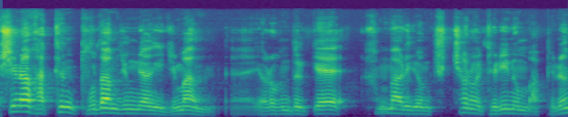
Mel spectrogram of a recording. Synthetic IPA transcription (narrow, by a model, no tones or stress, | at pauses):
k̚ɕ͈inakatʰɯnpudamd͡ʑuŋɲaŋid͡ʑimanḛjʌ̰ɾʌbundɯɭk͈e̞ | hanmaɾit͡ɕomt͡ɕʰu̥t͡ɕʰʌnɯɭtɯɾinɯnma̰pʰinɯn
